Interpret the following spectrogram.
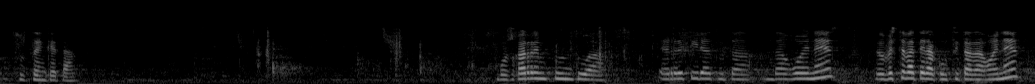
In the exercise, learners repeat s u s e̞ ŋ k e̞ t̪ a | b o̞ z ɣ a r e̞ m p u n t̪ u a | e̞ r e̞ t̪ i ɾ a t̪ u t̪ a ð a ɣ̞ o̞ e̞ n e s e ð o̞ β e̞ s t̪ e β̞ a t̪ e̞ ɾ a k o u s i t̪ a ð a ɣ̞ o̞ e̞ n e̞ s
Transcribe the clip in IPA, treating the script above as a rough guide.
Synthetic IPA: s u s e̞ ŋ k e̞ t̪ a | b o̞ z ɣ a r e̞ m p u n t̪ u a | e̞ r e̞ t̪ i ɾ a t̪ u t̪ a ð a ɣ̞ o̞ e̞ n e s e ð o̞ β e̞ s t̪ e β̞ a t̪ e̞ ɾ a k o u t͡s i t̪ a ð a ɣ̞ o̞ e̞ n e̞ s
